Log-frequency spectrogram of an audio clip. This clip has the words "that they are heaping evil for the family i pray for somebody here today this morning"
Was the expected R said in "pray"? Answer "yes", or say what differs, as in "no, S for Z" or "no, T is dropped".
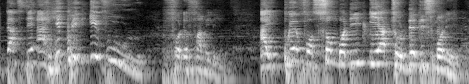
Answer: yes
